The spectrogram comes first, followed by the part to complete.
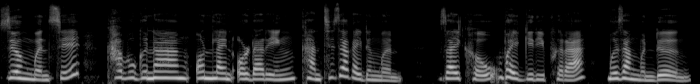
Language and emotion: Bodo, happy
